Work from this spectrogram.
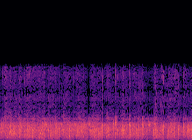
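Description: A church congregation at a Sunday worship service claps steadily, a dense, even applause that fills the room without pause for a few seconds.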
